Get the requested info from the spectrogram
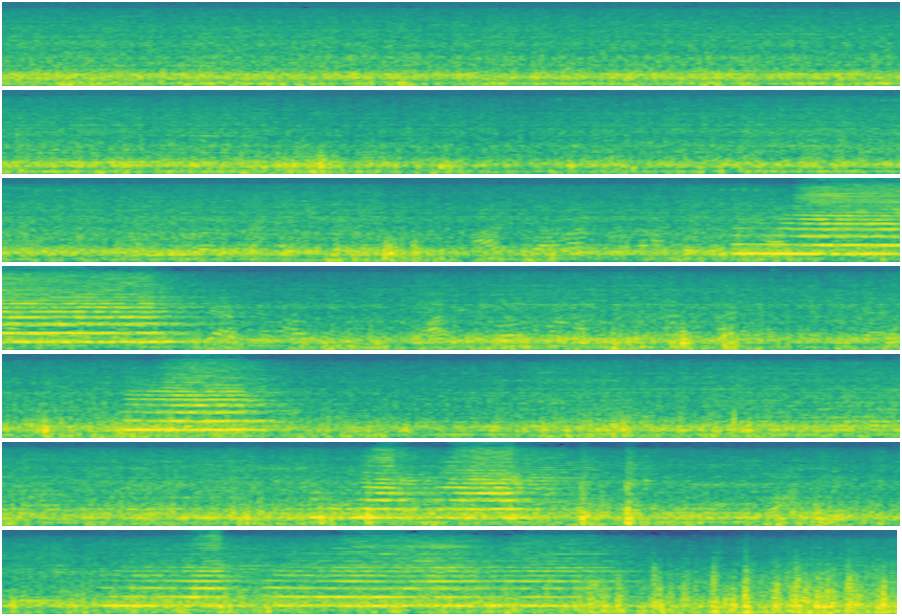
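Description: Express train running at speed, its wheels clattering steadily over the rails. A locomotive horn sounds several times over it: a long blast a little before halfway, a short one a few seconds later, two short blasts, then a longer blast near the end.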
